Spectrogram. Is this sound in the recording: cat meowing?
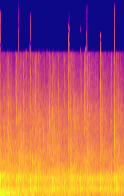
no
